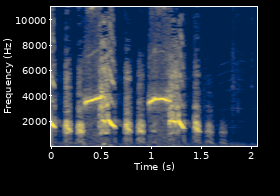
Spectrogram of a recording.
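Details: Grey francolin (teetar) calling: loud harsh phrases of clipped, squawky notes with a rising whistled element, repeated rapidly before trailing off into short fading notes.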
